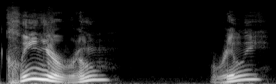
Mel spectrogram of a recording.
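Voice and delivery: high, drawn-out disbelieving question; incredulous. Acted. Incredulous at the quoted advice.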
